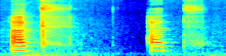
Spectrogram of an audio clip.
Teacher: کاف اور تا کو ساکن حالت میں ادا کرتے ہوئے سانس جاری کریں گے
